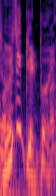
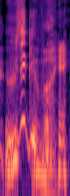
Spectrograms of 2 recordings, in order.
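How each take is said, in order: First: Slow, high, sing-song praise to a pet; SpongeBob pet voice. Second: Slow sing-song, a bit louder; SpongeBob pet voice. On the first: Imitating SpongeBob praising Gary, slow sing-song coo. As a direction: coo it slowly like SpongeBob to his snail. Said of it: "He says that to Gary". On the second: SpongeBob praising his pet, slow goofy sing-song. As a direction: stretch it out with a goofy face. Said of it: "he makes the stupidest face and he goes". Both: Retold or imitated.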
